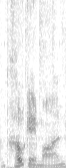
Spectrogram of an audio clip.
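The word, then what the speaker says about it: Pokémon: just okay let's see the Pokemon pronounced a Pokemon short for Pocket Monsters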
